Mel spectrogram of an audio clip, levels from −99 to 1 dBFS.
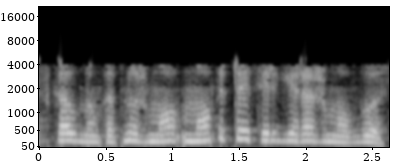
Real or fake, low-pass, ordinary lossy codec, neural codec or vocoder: real; 19.8 kHz; AAC, 16 kbps; none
